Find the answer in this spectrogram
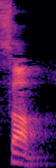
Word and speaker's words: thumb: the way what's this this is my thumb it's not my thumb but it's pronounced thumb and what about this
